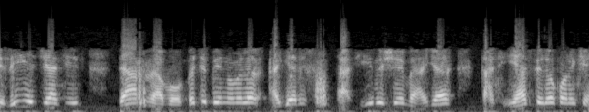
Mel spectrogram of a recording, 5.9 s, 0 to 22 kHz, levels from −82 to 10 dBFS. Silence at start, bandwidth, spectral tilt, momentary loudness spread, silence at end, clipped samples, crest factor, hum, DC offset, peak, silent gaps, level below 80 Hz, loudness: 0 s; 11 kHz; -4 dB/octave; 7 LU; 0 s; 0.1%; 12 dB; none; under 0.1%; 0 dBFS; none; -46 dBFS; -12 LUFS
